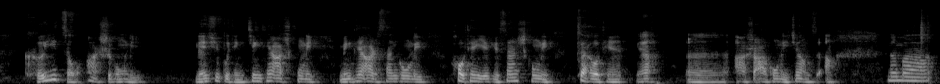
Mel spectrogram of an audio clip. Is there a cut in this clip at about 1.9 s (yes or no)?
no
